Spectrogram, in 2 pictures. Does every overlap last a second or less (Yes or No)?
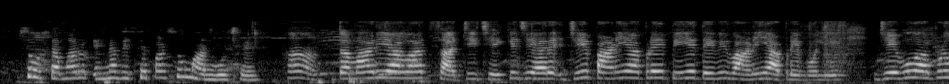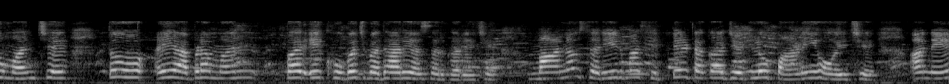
Yes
